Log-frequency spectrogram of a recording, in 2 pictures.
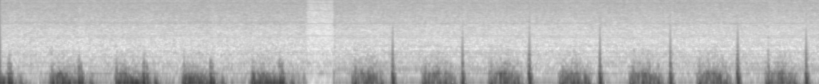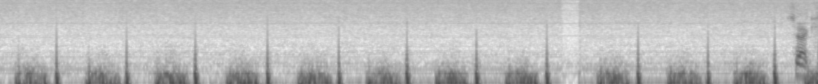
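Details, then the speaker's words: Woman with acute severe mitral regurgitation in pulmonary edema, with a thrusting precordium, heard short of the apex. Crackles are heard, then a high-frequency holosystolic murmur. "you can hear crackles she's in pulmonary edema now we hear the murmur holosystolic high frequency"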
